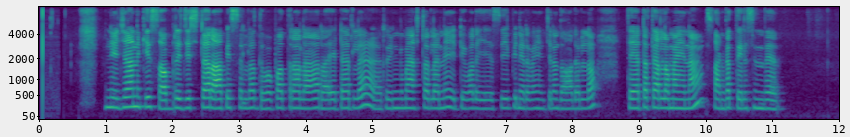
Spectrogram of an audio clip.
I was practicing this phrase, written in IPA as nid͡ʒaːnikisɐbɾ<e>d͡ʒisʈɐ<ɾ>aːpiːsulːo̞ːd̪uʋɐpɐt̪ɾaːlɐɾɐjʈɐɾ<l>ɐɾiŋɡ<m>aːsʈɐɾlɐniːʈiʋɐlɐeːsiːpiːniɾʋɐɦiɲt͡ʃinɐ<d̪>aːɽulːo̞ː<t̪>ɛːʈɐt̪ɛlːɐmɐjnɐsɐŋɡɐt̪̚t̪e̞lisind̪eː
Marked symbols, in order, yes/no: yes, yes, yes, yes, yes, yes

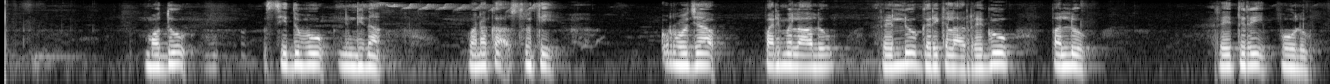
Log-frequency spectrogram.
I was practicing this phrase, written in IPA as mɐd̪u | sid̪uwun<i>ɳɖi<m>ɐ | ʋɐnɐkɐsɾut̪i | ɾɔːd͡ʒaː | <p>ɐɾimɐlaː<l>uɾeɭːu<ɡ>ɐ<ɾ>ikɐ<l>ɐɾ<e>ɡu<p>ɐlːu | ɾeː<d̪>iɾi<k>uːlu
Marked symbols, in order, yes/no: yes, no, yes, yes, yes, yes, yes, yes, yes, no, no

